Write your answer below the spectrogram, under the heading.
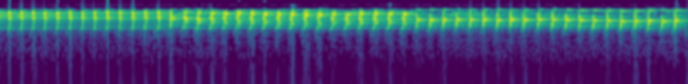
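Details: Lovebird song played to prompt other lovebirds to sing: a fast rattling chatter of harsh, buzzy notes repeated about three per second, high-pitched and steady, shifting slightly lower after three seconds.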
